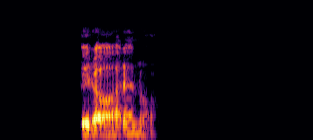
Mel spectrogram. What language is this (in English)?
Catalan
